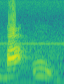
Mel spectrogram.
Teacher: e tá certo vejamos agora o caso do hiato cunhado Jael encontro de duas vogais que fica em sílabas separadas como a vogal ela forma sílabas sozinha o que não ocorre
